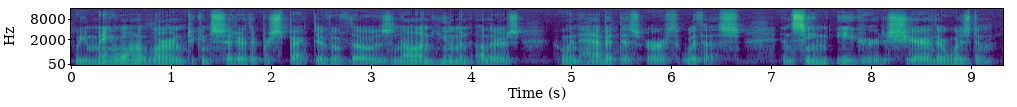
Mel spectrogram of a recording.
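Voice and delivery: measured, formal reading voice; formal reading aloud. Acted. Streamer reading an essay to chat, formal reading voice. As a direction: read it like a serious essay. Reads a book passage aloud.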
